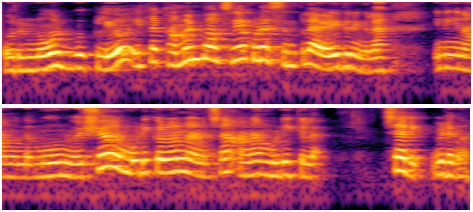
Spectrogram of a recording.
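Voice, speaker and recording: Lively intonation marks this woman's fairly high voice. Her tone is dark and mellow. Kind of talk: casual night talk to listener. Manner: soft, friendly.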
